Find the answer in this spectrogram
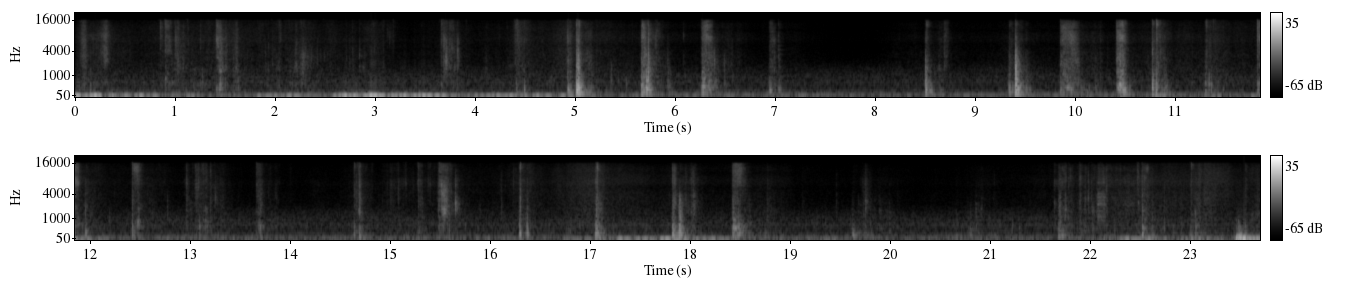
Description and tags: Walking terrace
people, terrace, walking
